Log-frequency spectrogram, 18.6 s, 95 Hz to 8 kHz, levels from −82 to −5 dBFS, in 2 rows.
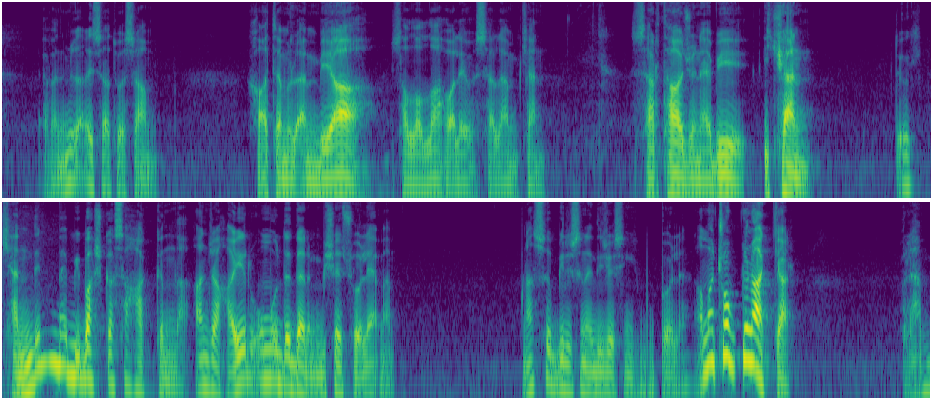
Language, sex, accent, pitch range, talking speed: Turkish, male, native, 80-125 Hz, 110 wpm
